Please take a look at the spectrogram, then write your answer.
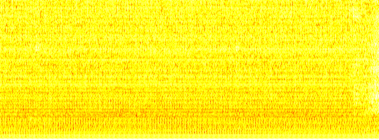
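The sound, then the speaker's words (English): A steady, low electrical hum drones on without a break, a faint mains buzz with a thin layer of static hiss on top, from the back of the room during an Easter sermon. No voices or other sounds. “There was like the humming went away in the back.”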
